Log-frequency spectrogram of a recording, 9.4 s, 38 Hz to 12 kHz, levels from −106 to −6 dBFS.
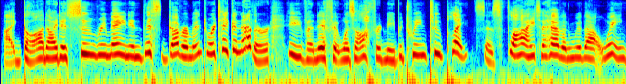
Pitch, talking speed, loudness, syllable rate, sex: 250 Hz, 170 wpm, -17 LUFS, 4.5 syllables/s, female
